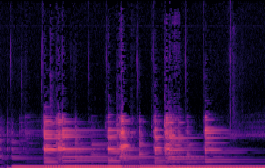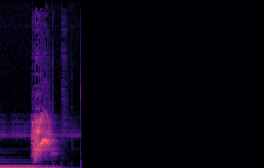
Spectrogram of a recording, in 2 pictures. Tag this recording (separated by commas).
Plucked string instrument, Music, Musical instrument, Echo, Effects unit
